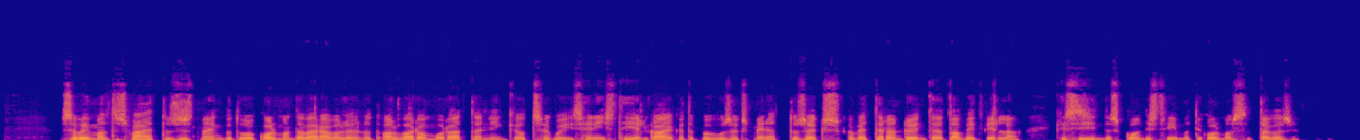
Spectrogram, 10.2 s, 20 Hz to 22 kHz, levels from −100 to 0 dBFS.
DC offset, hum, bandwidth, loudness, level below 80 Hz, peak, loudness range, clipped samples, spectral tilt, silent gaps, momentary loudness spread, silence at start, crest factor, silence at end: under 0.1%; none; 9.8 kHz; -33 LUFS; -62 dBFS; -14 dBFS; 2 LU; under 0.1%; -5 dB/octave; none; 6 LU; 0.45 s; 20 dB; 0.45 s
